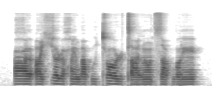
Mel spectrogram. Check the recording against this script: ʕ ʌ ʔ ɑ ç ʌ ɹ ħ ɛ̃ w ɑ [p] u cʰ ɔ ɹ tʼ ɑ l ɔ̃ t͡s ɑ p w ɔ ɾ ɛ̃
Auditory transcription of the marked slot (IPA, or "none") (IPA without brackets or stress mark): p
